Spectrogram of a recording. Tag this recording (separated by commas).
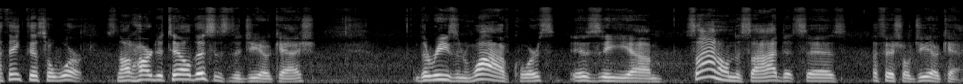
outside, rural or natural, Speech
